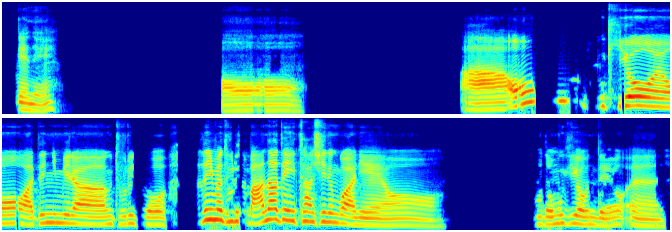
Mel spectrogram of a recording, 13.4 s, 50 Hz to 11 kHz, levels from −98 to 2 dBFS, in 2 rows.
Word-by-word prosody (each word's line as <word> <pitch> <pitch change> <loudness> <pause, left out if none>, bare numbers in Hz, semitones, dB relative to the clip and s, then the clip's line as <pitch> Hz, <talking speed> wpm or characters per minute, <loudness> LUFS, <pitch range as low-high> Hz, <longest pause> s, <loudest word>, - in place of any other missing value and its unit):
네네. 145 0 -5 1.6
어. 125 0 -5 1.6
아 145 +2 +2
어우 270 +9 +4 0.7
귀여워요 220 -3 +5
아드님이랑 180 -1 0
2 175 +3 -9
이서. 165 -3 -4 0.3
아드님이랑 270 +4 +4
2 235 - -2
이서 240 0 -6
만화 275 +10 +5
데이트 255 -3 0
하시는 230 -1 0
거 200 - +3
아니에요. 150 -4 -3 0.9
어 175 0 -11
너무 175 +3 -2
귀여운데요. 170 -4 -3
예. 145 -3 -4
170 Hz, 205 characters per minute, -22 LUFS, 150-210 Hz, 1.6 s, 귀여워요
